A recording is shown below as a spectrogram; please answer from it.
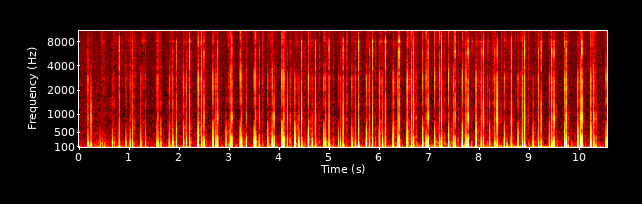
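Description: Fingertips tap the empty bowl of a small orange plastic ladle, held by its handle, close in front of the microphone. A quick, steady run of short, dry taps is heard, each a soft low thump with a faint bright click and almost no ring.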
